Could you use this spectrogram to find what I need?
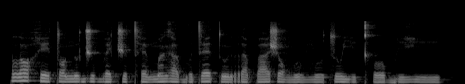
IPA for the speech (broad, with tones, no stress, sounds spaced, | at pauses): l ɔ˦ h eː˨ t ɔ˨ n u˨ d͡ʒ u˨ b ɛ˨ t͡ʃ ʊ˨ tʰ ɛ˨ m ã˦ ɣ a˨ ɡʷ i˨ t ɛ˦˨ t ũ˨ r a˨ p aː˦ ʃ ɔ˨ v uː˨ v uː˨ t͡s u˦˨ j i˦ kʰ oː˨ b iː˦ ɣ iː˦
